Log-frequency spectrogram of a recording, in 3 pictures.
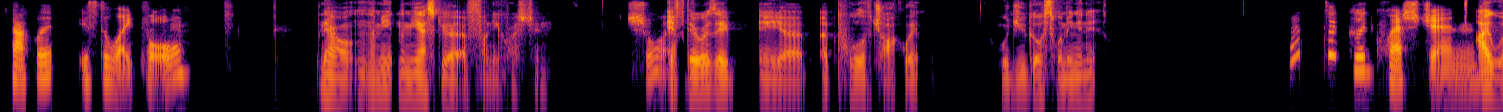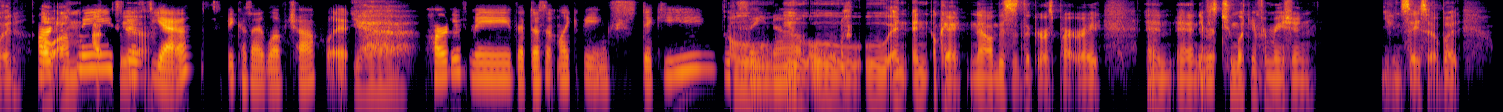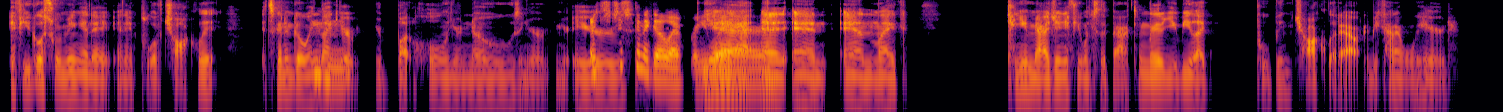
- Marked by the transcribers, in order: other background noise; tapping; chuckle
- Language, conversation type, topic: English, advice, How can I avoid disappointing a loved one?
